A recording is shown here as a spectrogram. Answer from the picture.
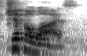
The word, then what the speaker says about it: Chippewas: I like the Chickawas in this one. – He keeps calling them the Chickawas. They won't say it correctly. – What is a Chickawa? – The Chippewas. – It's Chippewas.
